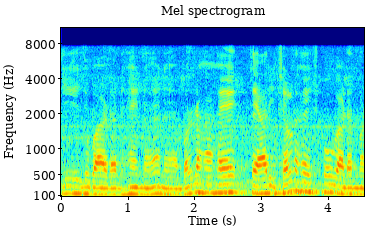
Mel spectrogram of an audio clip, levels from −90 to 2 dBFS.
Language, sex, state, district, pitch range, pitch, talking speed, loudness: Chhattisgarhi, male, Chhattisgarh, Bilaspur, 120-155 Hz, 135 Hz, 195 wpm, -21 LUFS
